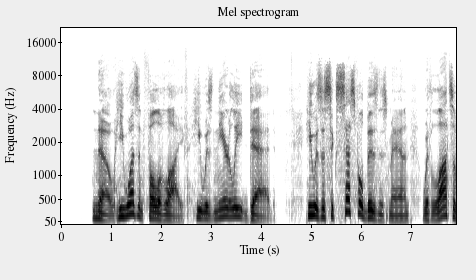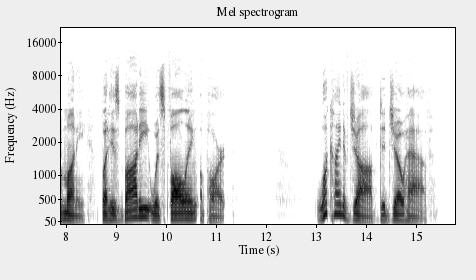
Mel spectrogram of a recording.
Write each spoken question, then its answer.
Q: What kind of job did Joe have?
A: He was a successful businessman.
